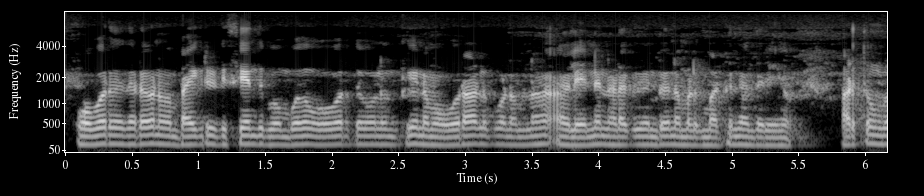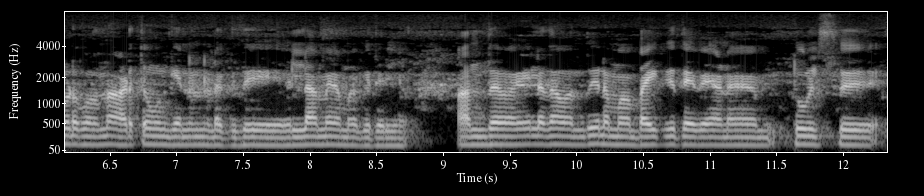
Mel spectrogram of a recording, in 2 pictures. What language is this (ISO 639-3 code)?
tam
